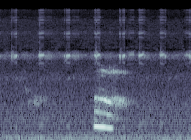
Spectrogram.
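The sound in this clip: A cricket chirps at night in a steady, high-pitched pulsing trill, with a brief louder, lower tonal call cutting in near the middle.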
